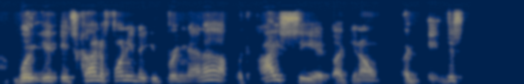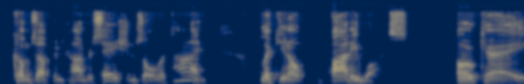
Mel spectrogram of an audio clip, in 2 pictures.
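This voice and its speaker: With fairly high pitch for a man, this man talks at a moderate pace, his pitch swinging very widely and his loudness rising and falling sharply, with long, frequent pauses and a dry, close sound with no echo. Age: 60s. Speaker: martial arts athlete and coach. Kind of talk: interview conversation. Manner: halting.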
